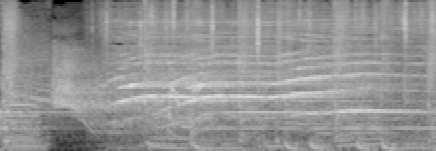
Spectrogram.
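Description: Edited-in sound effects over background music: the music slows and drops away in the first second, then several wavering, gliding voices rise like a startled crowd crying out.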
